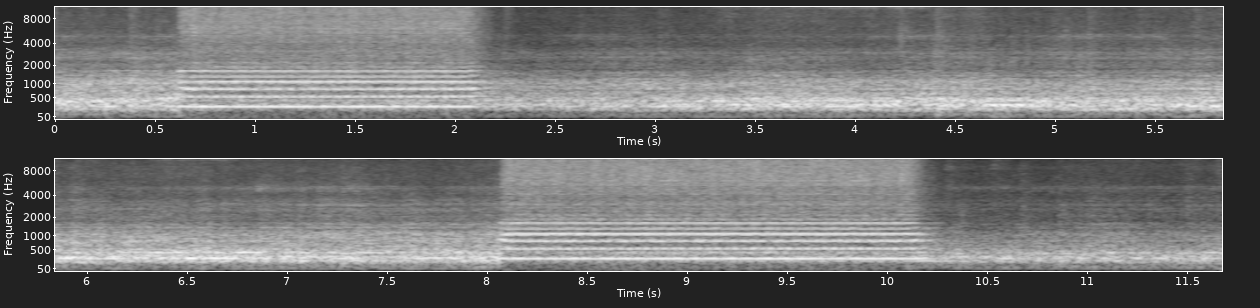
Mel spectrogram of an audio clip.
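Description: A train rumbles and clatters along the rails.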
